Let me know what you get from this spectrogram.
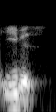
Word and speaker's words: Ribas: She bloodied up, I know it's spelled R-I-B-A-S, but they kept pronouncing it Ibas.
